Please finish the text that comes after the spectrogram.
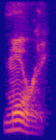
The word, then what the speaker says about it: Mowry: M-O-W-R-Y. Maori. But they say Maury. They say Maury. Yeah, okay. Like Maury Povich.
